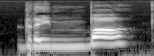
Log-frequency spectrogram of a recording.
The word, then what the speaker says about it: Rimbaud: Rimbaud, que esto lo tuve que buscar ayer cómo se pronunciaba, porque es francés.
